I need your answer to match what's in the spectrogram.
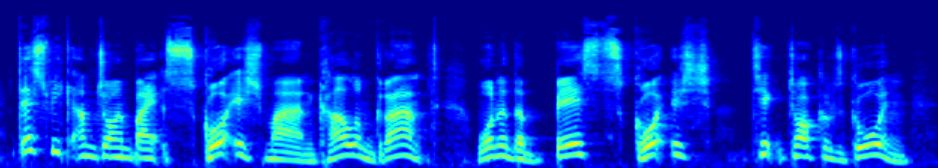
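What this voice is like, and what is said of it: Poor put-on Scottish accent. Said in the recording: “That was my terrible Scottish accent”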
